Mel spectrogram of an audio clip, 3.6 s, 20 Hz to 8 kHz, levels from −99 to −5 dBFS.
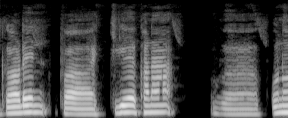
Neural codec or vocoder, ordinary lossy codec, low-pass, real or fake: none; MP3, 64 kbps; 7.2 kHz; real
